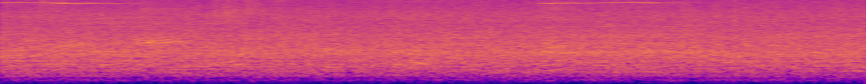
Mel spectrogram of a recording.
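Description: Steady street traffic noise with faint voices mixed in.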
